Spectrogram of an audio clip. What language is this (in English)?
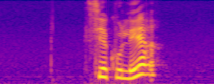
Danish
